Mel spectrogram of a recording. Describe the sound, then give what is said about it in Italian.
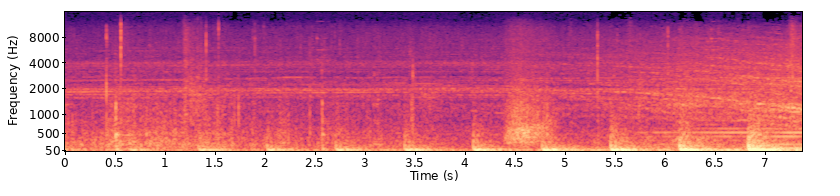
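Horse hooves clip-clop at a slow, steady walking pace, each dull thud growing a little louder as the animal draws closer, over a faint, steady background hiss. “C'è qualcuno qui intorno. Sarà uno dei cavalli rubati.”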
